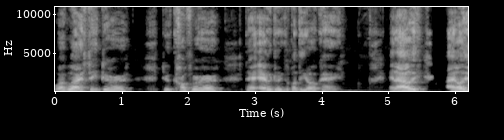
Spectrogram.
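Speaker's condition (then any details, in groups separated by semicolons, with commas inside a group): Cerebral palsy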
